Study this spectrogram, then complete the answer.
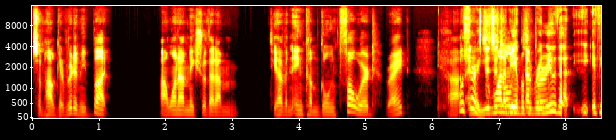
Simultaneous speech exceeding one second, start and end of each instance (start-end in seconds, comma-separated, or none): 6.4-7.9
